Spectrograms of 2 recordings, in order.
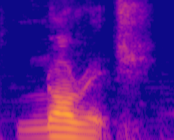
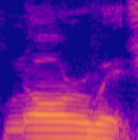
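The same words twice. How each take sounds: First: The middle W sound is left out. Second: The middle W sound is pronounced. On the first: The speaker calls it right. "silent W" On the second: The speaker calls it wrong. "You're gonna have to stop this"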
